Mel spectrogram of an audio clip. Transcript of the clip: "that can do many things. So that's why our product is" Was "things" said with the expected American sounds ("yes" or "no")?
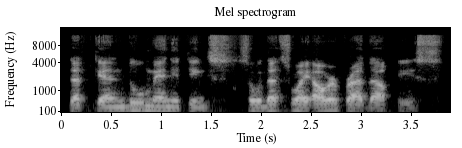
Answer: no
